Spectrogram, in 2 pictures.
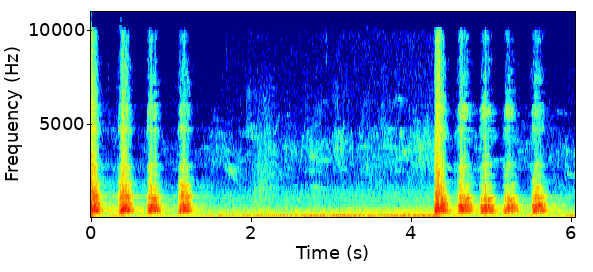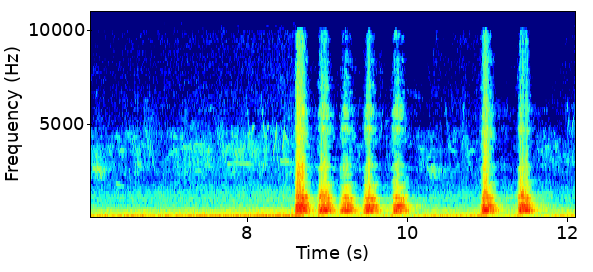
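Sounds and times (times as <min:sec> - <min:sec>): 
dog barking: 0:00.0 - 0:01.5, 0:04.3 - 0:06.0, 0:08.6 - 0:10.2, 0:10.9 - 0:11.8.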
